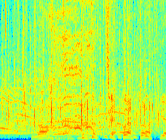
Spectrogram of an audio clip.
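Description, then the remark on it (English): A group of voices cheering together without much energy, overlapping calls and shouts that stay at a steady, moderate level for a couple of seconds. “There is some low gusto cheering in that cheer.”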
